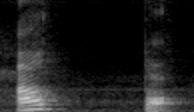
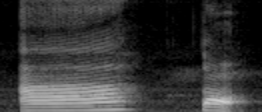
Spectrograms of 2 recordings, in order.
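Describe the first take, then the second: First: The consonant is held, then released with a bounce. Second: The consonant is run through without a bounce. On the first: The speaker calls it right. "outnya dibaca dulu, baru kemudian dipantulkan" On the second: The speaker calls it wrong. "bukan ato"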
